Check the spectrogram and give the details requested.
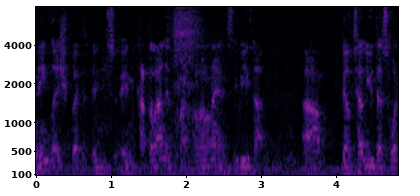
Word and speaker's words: Ibiza: to by the way it's pronounced Ibiza like you'd be like with a lisp there's a story but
